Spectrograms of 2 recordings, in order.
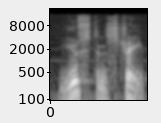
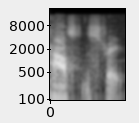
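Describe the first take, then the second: First: It is said the Texas way. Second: It is said the New York way. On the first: "some people from Texas were on a train and they wanted Houston Street" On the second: "We say Houston Street"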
